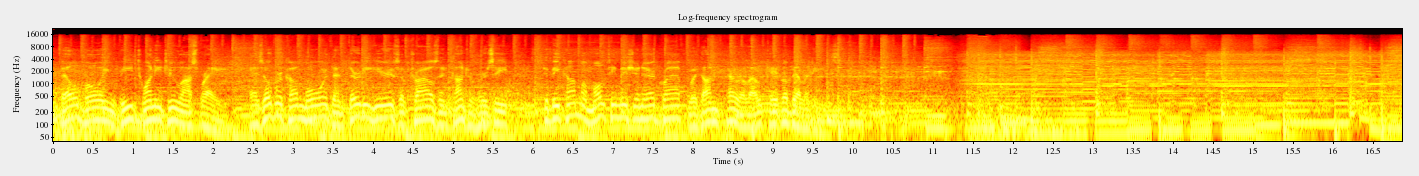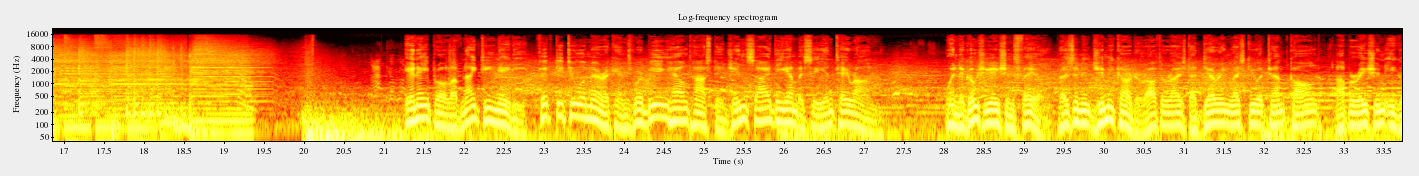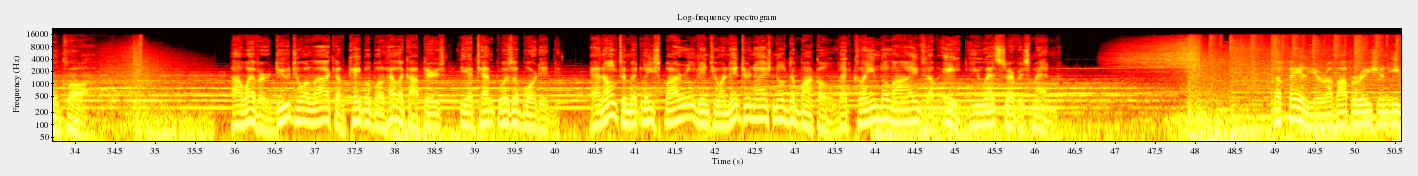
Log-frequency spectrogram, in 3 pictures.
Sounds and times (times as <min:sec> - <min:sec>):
Speech: 0:00.0 - 0:09.8, 0:20.9 - 0:27.2, 0:28.0 - 0:34.2, 0:36.0 - 0:46.3, 0:49.0 - 0:50.5
Music: 0:00.0 - 0:50.5.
